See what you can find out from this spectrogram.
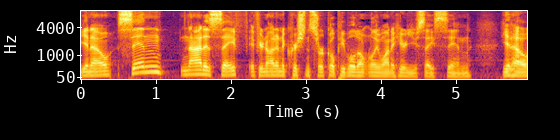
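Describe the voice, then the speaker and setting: The speech moves at a moderate pace with ordinary pitch variation, on a very clean recording with a silent background. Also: man, fairly low pitch for a man. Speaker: podcast host. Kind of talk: solo podcast monologue. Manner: halting, many fillers.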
